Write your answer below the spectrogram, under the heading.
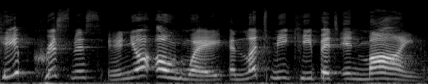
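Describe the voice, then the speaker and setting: A woman uses a put-on character voice that is gruff and high-pitched. She speaks at a fairly slow pace with lively intonation. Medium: read story. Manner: gruff, scornful.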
